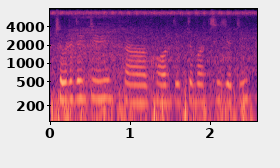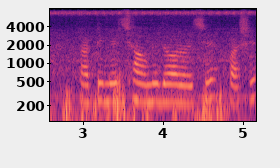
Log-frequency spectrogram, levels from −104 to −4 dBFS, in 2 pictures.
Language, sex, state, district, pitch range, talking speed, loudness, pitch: Bengali, female, West Bengal, Dakshin Dinajpur, 225-255 Hz, 175 wpm, -32 LUFS, 235 Hz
